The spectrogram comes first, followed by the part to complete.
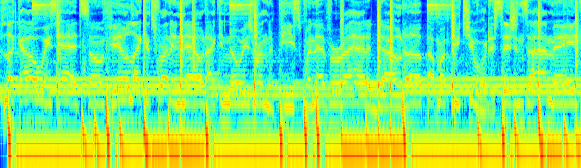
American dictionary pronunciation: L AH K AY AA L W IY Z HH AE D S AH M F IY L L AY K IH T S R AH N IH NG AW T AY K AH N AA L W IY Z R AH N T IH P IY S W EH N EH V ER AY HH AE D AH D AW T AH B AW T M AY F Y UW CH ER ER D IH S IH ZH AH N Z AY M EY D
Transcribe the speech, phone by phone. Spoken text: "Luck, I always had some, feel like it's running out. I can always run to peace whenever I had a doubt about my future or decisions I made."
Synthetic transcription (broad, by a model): L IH K AY AA L W IY Z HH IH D S AH M F IY L L AY K IH T S R AH N IH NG AW T AY K AH N AA L W IY Z R AH N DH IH P IY S W EH N EH V ER AY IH D AH D AW T AH B AW T M AY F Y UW CH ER ER D IH S IH ZH AH N Z AY M EY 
